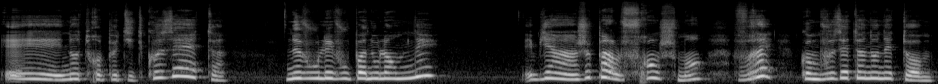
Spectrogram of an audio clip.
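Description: A woman reading the part of a scheming male innkeeper who haggles with feigned tenderness, in a slow, wheedling voice. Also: fairly high pitch, lively intonation, darkish tone. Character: greedy scheming male innkeeper, smooth-talking.

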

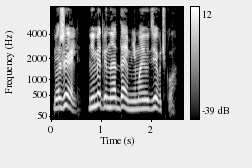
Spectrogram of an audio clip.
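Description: A woman voicing a jealous young male werewolf student who bosses and scolds loudly. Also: mid-range voice, moderate pace, dry recording, clean studio sound, natural voice. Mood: indignant. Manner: bossy, indignant, commanding.

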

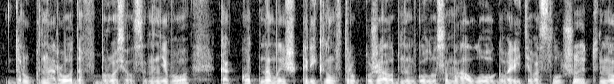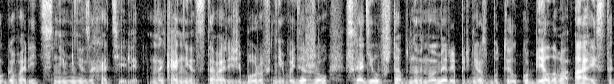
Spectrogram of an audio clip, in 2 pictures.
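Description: A man narrates an audiobook in a low, dark voice with dry irony. The recording is close and dead, with no room sound. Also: husky, no echo.

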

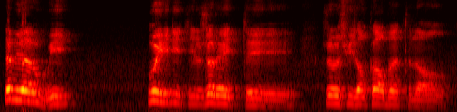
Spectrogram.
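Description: A man's voice: a little high, steady tone, measured pace, natural voice. A man doing a desperate lovesick young man, begging. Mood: despairing. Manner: loud, broken, begging. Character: desperate young man in love with a dead woman. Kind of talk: audiobook reading. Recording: roomy echo.

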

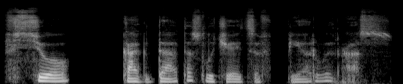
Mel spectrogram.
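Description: A man reading the part of a cold, scheming female crime boss who speaks in a measured, menacing way. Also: fairly high pitch, fairly even intonation, dark tone, no room sound, studio quality.

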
